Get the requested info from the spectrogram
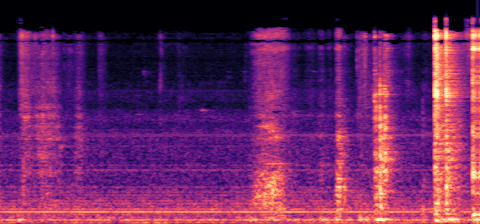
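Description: A pencil scratching along a ruler on brown pattern paper, drawing lines in two soft strokes, followed by a few light taps and a louder knock near the end.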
